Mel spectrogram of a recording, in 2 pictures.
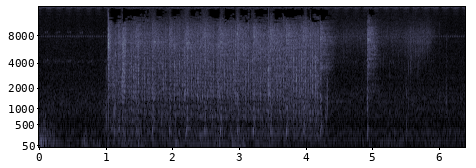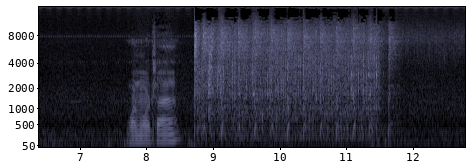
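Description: A sprayer hisses loudly as it shoots a jet of liquid.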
